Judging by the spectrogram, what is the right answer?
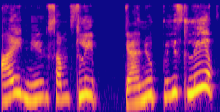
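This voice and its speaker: A woman voicing a young man who wakes from a troubling dream in a fan audio drama, speaking slowly, curtly and wearily. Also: dark tone. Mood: weary. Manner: slow, low and weary, dismissive.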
